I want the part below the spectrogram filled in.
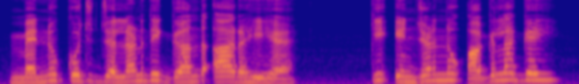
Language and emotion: Punjabi, fearful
